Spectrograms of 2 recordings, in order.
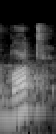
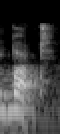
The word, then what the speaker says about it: bought: Et enfin, he has bought a new house. Donc, il faut faire attention à la prononciation. On prononcera ici bought.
